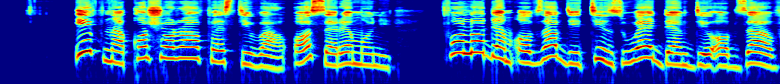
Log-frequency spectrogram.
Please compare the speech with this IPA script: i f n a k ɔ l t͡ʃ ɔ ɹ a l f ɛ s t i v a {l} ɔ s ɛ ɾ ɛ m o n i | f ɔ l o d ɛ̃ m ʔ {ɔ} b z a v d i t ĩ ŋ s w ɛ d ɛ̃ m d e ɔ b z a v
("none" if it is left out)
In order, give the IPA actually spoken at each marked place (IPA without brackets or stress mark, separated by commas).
l, ɔ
